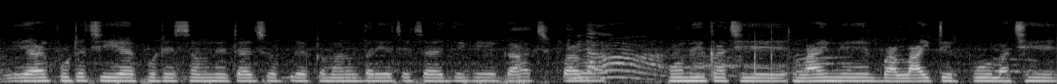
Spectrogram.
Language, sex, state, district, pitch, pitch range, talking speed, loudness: Bengali, male, West Bengal, Malda, 160 Hz, 155-165 Hz, 115 wpm, -22 LUFS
